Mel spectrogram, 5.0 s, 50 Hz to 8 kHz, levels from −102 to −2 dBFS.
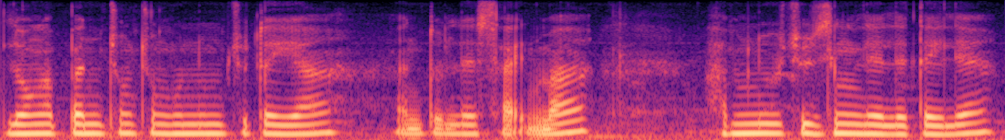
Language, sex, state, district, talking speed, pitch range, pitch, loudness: Wancho, female, Arunachal Pradesh, Longding, 215 wpm, 190-200 Hz, 195 Hz, -15 LUFS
